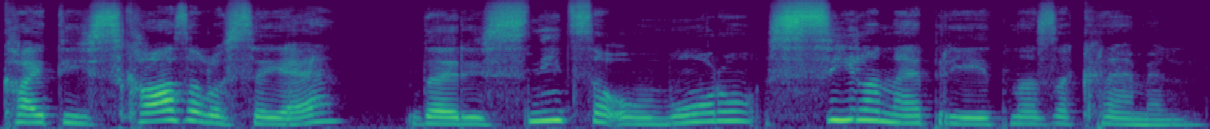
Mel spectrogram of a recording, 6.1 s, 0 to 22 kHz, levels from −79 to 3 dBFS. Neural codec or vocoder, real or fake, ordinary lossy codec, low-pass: vocoder, 44.1 kHz, 128 mel bands, Pupu-Vocoder; fake; none; none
